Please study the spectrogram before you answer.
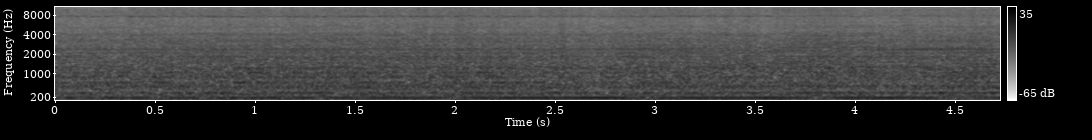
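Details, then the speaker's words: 2018 Koolant Koolers 10-ton chiller, model SVI-10000-M, with a high-pressure pump at about 50 psi and internal spring-loaded bypass. Fluid is cooling to about 56–61°F. A steady, even hum with a constant mid-low tone and no knocks or rattles. Normal running. "it's a high pressure pump actually which will be good if you go into multiple process uh process machines or devices right now it's happy at about 50 psi which is on the high side for a typical 10 ton 10 ton pump"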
